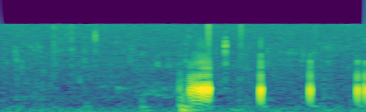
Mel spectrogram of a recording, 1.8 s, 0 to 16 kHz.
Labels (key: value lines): label: biophony, knock croak
recorder: SoundTrap 300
